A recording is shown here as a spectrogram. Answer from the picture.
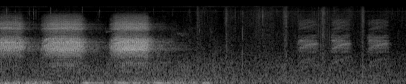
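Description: Spotted nutcracker giving harsh, crow-like calls: three loud ones in quick succession, about half a second each, then three fainter ones near the end.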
